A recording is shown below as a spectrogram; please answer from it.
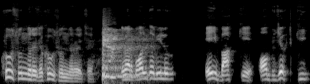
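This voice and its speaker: Woman as a rapid-fire exasperated cartoon schoolteacher. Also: a little high, animated, loud music behind the voice, lightly acted. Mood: instructing. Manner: scolding, questioning. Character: exasperated, stern male schoolteacher quizzing pupils. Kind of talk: comic cartoon dialogue.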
